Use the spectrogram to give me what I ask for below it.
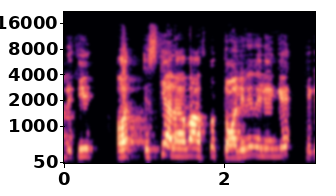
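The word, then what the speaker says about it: Ptolemy: और इसके अलावा आपको टोलमी मिलेंगे ठीक है यहां पर थोड़ी स्पेलिंग एरर हो गया है बेटा तो याद रखिएगा इस टोलमी ठीक है प टी ओ एल ई एम वाई टॉलमी जिन्होंने किताब लिखी है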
